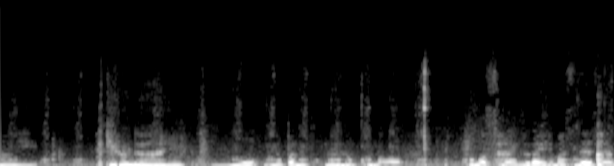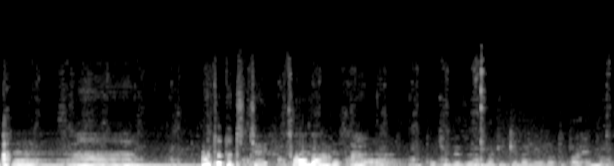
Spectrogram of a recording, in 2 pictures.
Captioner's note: chatting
